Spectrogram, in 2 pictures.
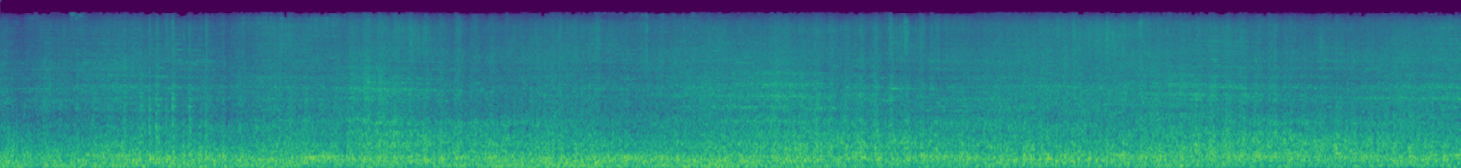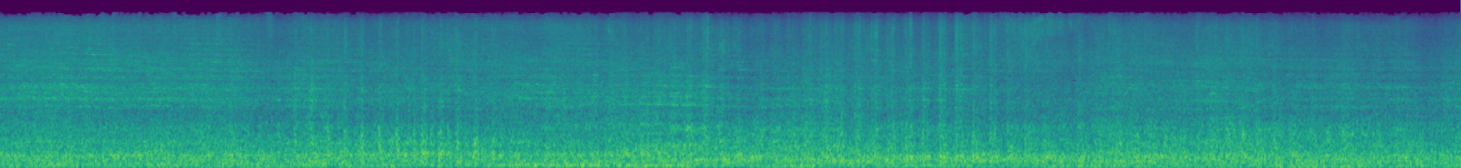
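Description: Freight cars of a CSX manifest train rolling past at speed: a steady, loud rumble of steel wheels on the rails with clickety-clack over the joints.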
